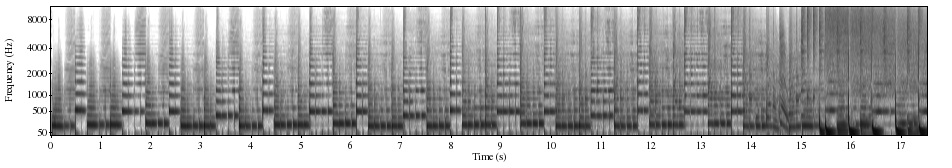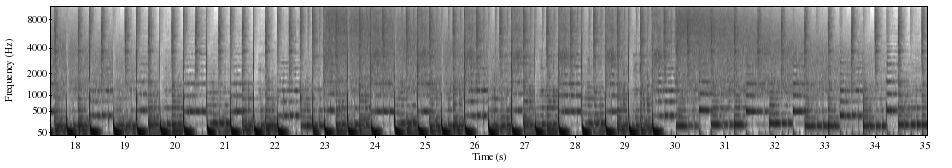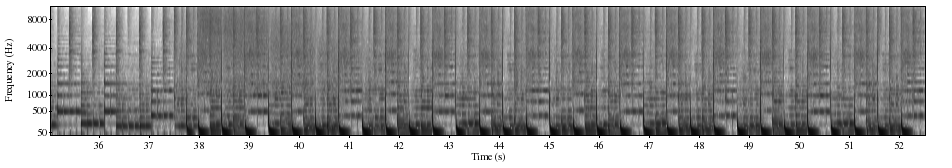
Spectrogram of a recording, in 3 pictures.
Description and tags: Future Rave 128bpm
This sound was created with layering and frequency processing.
BPM 128
Background, Dance, Electronic, Future, Melody, Synthesizer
